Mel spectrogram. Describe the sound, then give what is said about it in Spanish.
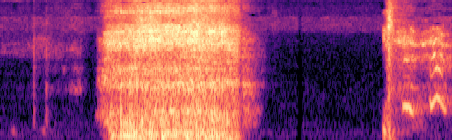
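A harsh, guttural throat-clearing noise made by a person demonstrating the sound: one long raspy burst lasting under a second, then a brief voiced grunt after a short pause. “¿O fui yo que me traté de limpiar la garganta? Nuevamente.”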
